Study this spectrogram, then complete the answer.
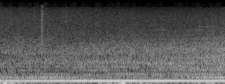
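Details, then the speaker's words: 2009 Nissan Versa, about 30,000 miles, cold, key on, engine not started: a steady low motor drone as the radiator fan runs at high speed. The car cranks but won't start; the cause was two ECU pins not making contact, now fixed. "I'm just going to um turn the uh ignition switch. And you hear that? That's the fan."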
